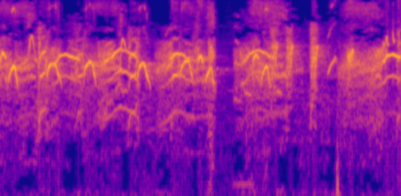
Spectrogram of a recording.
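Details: Mixed sunbird calls meant for luring birds: rapid, thin, high-pitched twitters and warbling slurs in two dense bursts separated by a brief pause.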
